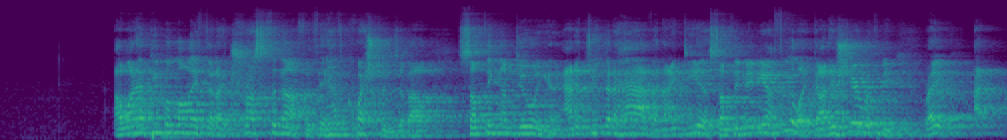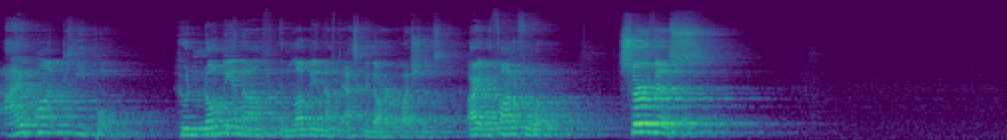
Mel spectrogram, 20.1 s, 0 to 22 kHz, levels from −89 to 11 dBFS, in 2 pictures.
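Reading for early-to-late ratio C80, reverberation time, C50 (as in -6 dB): 4.5 dB, 1.7 s, 3.0 dB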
